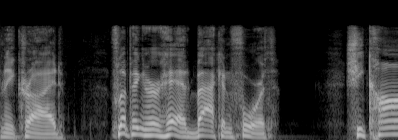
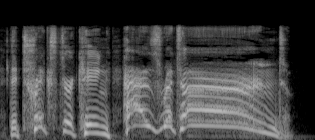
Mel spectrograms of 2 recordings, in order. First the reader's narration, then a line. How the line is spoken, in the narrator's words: He shouted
